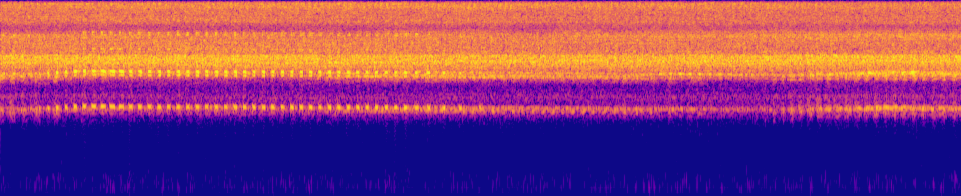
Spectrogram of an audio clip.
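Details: Evening cicada song in a summer cedar forest: a rapid, regular pulsing buzz swells during the first few seconds over a constant shrill drone, then settles into an even, unbroken high-pitched hum for the rest.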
